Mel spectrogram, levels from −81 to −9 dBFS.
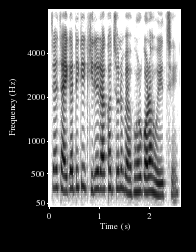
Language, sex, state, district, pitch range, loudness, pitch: Bengali, female, West Bengal, Alipurduar, 215-275 Hz, -17 LUFS, 250 Hz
